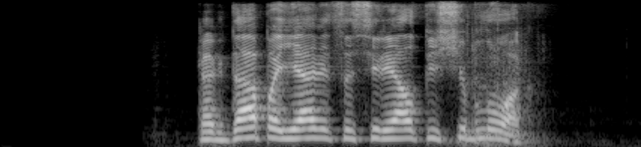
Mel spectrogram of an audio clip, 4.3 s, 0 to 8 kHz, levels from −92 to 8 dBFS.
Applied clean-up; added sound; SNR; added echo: neural mask model DeepFilterNet 3.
